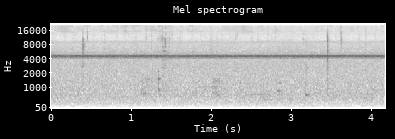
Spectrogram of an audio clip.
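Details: Steady high ringing from bell crickets by a campfire and river, carried over the broad hiss of flowing water, with a few faint fire pops and clicks.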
